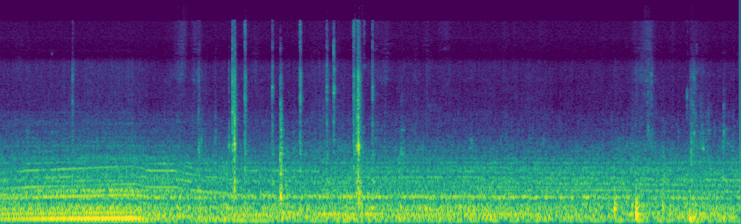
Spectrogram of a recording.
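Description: A car drives along a road, heard from inside. The engine and road noise form a steady low rumble, with a few brief clicks and knocks over it.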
